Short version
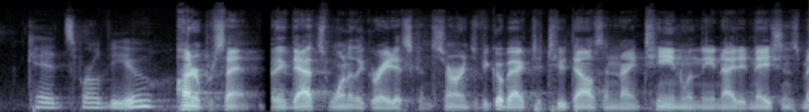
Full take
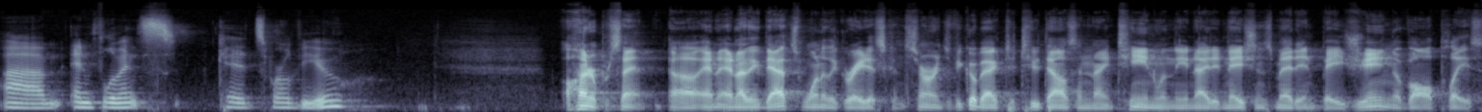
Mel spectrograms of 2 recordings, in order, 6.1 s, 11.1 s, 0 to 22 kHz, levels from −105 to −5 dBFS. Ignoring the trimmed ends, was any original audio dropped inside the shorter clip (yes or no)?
yes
